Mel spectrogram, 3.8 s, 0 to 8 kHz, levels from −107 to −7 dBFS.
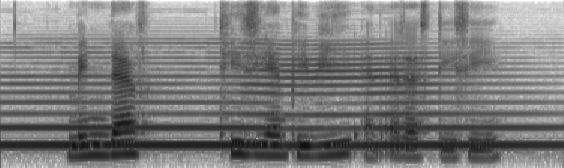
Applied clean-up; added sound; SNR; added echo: none; Wind instrument, woodwind instrument; -2 dB; none.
